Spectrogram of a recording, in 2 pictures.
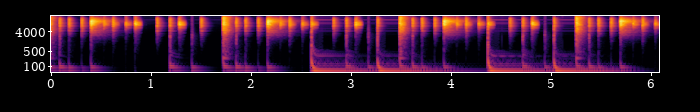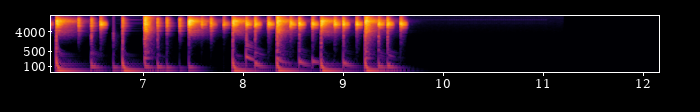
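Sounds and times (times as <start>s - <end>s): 
Nord Drum through Octatrack: 0.0s - 9.7s.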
